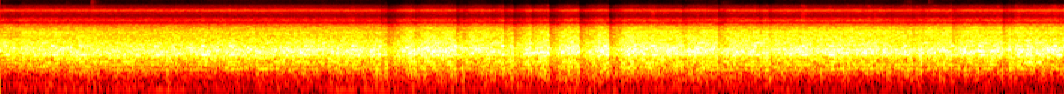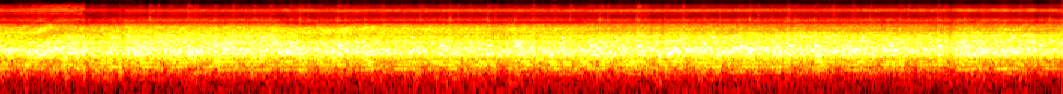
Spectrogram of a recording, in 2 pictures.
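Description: Rough sea surf breaking and washing up a sandy beach: a loud, steady rushing noise.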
